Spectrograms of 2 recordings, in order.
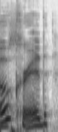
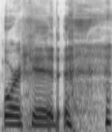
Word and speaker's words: orchid: That's like, I can recall our one friend who was pronouncing orchid, so much worse. ochrid, for the longest time until I told him it is in fact orchid.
